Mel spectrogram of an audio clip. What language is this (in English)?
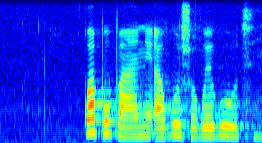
Swati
